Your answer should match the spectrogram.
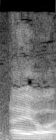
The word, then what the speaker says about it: Ai: A little while later, after the armies rested and refreshed, the next town that they decide to conquer is a little place called Ai. And that's how it's spelled, A-I. Ai.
